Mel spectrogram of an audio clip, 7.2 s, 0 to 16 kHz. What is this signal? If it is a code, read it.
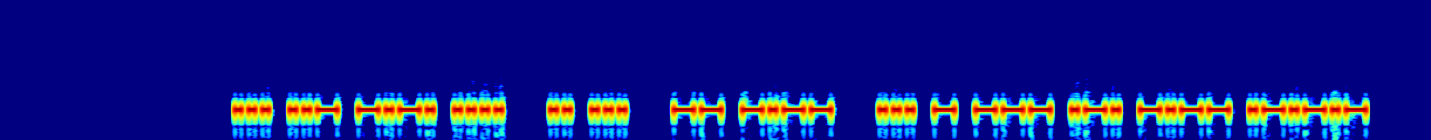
Morse code, heard as a keyed tone, about 34 wpm, 700 Hz. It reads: SUCH IS MY STORY.
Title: Sentences from Top 1000 Words - Review Part 1 - 35wpm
